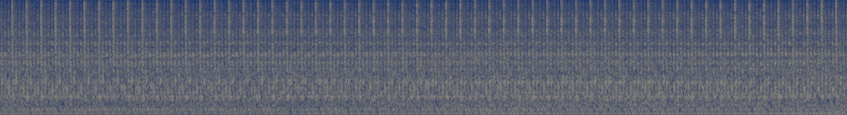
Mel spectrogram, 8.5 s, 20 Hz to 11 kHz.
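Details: VW Passat 1.9 diesel at idle: sharp, very even metallic ticking three to four times a second over the diesel idle; engine knocking noise, source unknown.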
